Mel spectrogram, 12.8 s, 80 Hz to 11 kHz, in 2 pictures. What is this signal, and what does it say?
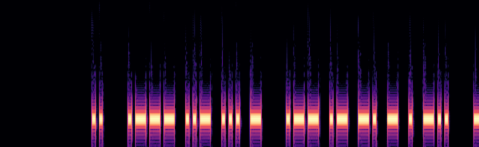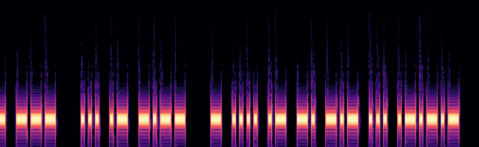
Morse code, heard as a keyed tone, about 25 wpm, 700 Hz. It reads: I JUST WANTED TO SAY THANKS.
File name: practice / 25wpm / Sentences with 4-Word Phrases - 25wpm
